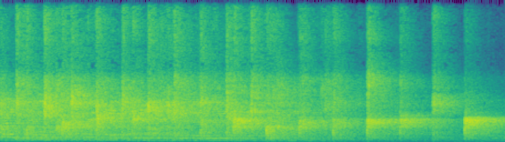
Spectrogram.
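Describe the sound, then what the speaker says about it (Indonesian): Classroom of students applauding a classmate, a sustained wash of many hands clapping with rhythmic group pulses roughly once per second, moderately loud and close, without talk. "Tepuk tangan untuk teman kita."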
